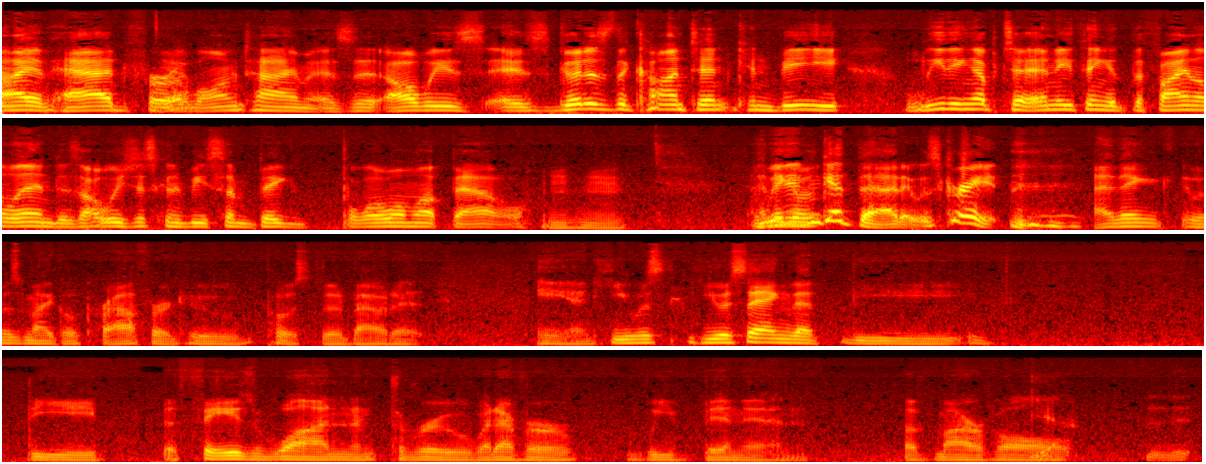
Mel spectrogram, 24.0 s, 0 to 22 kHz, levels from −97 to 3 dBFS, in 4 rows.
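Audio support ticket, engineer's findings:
Comfort noise in place of the background, three pauses:
9.61–9.73 s (120 ms), before "we didn't was get".
14.25–14.69 s (440 ms), between "who posted about it" and "and he was he".
17.11–18.15 s (1.04 s), after "was saying that the".

Real room texture (about 33 dB under speech) swapped for smoother synthetic noise. Level shift about +1 dB, none, about −2 dB. Likely Opus DTX: sender halts transmission in silence, receiver fills gap with shaped synthetic noise.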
